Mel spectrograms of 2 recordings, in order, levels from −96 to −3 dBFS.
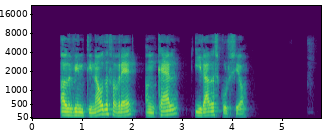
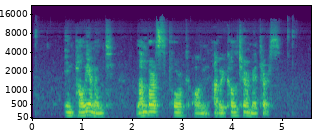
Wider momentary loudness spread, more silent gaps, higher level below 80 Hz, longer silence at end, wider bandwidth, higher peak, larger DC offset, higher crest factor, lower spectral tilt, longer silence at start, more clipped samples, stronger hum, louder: second, 10 LU vs 13 LU; neither; about the same, -60 dBFS vs -60 dBFS; first, 1.5 s vs 0.35 s; second, 8 kHz vs 14.5 kHz; about the same, -2 dBFS vs -2 dBFS; neither; about the same, 20 dB vs 18 dB; first, -5.5 dB/octave vs -4 dB/octave; first, 0.6 s vs 0.05 s; neither; neither; about the same, -19 LUFS vs -20 LUFS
